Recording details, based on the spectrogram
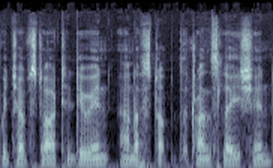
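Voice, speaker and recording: A man with a Bengali accent speaks in a flat monotone. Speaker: Islamic teacher and translator. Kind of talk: casual talk to camera. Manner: halting, with many ums.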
